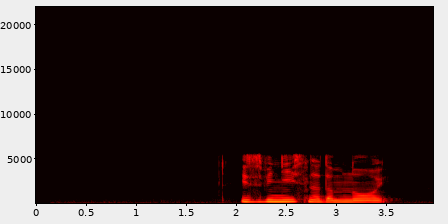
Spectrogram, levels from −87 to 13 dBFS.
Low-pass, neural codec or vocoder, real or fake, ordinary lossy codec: 5.4 kHz; none; real; none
